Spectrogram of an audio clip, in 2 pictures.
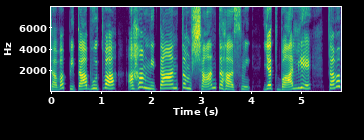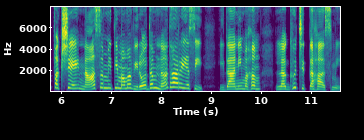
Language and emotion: Sanskrit, happy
